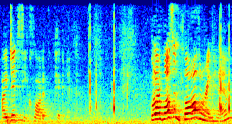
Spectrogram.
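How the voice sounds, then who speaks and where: A woman's voice: high voice, big pitch swings, a little slow. A young woman playing a defiant, scheming little girl who wheedles her mother, in a stage monologue. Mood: defiant, sulky. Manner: childish, wheedling. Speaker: student actor. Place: theatre workshop performance space. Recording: echoey room from far off, hissy noise.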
